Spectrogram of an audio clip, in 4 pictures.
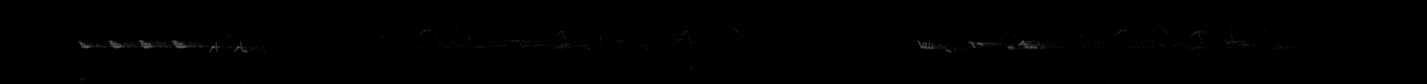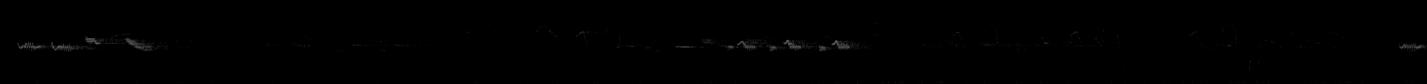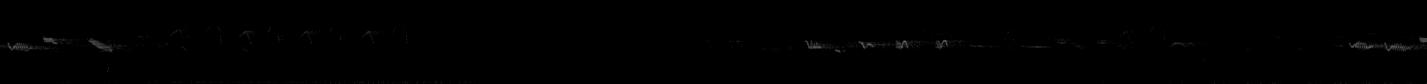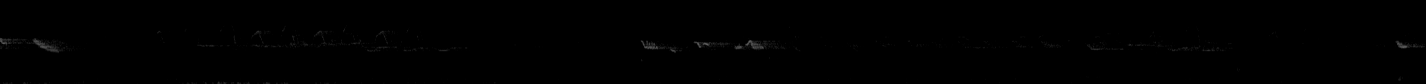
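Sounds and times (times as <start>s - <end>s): faint outdoor background noise: 0.0s - 57.0s
birds chirping: 35.0s - 57.0s.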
